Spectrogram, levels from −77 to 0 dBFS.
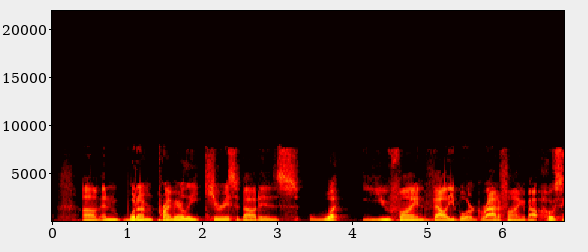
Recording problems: garbled, watery; badly; nothing above 7.5 kHz
abrupt cut into speech; at the end

